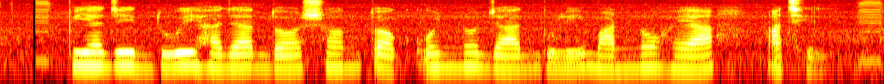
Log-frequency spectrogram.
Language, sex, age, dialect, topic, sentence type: Bengali, female, 18-24, Rajbangshi, agriculture, statement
